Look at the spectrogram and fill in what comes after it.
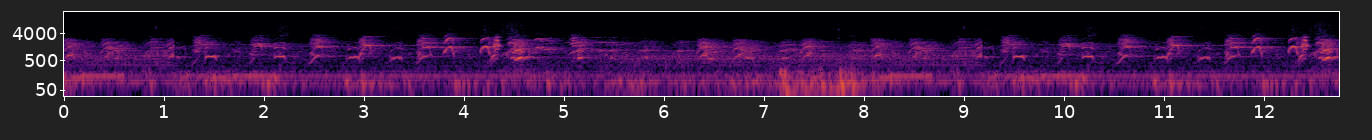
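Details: Segugio Italiano hounds baying while chasing a hare through a large vineyard in Italy, hunting footage from the early 1990s; dense overlapping yelps and bays from several dogs, nearly continuous with irregular rhythm, a steady low hum beneath.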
